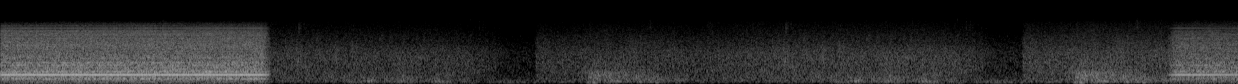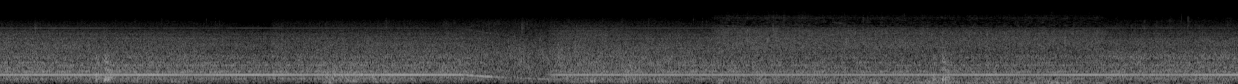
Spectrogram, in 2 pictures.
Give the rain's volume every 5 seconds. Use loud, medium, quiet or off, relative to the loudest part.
medium, medium, loud, loud, loud.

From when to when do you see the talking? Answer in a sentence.
You can't hear the talking here.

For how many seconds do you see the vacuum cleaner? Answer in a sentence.
The vacuum cleaner can be heard for 16 seconds in total.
